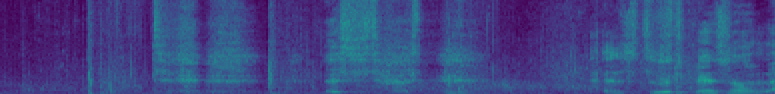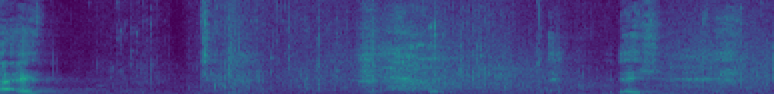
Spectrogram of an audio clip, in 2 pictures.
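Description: A man speaks in a choked, tearful voice close by.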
